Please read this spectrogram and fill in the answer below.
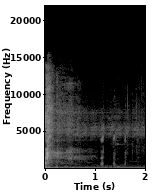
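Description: Soft, breathy laughter from a man after a punchline, over a steady low electrical hum.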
